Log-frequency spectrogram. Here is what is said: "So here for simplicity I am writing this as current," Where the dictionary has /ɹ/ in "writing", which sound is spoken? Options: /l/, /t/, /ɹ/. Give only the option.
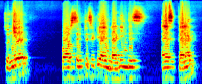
/l/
